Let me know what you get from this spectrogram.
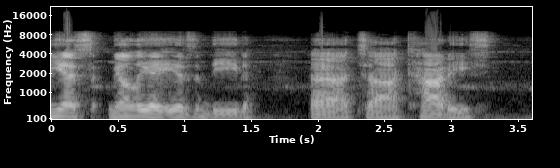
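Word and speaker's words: Cádiz: And yes, Melia is indeed at Cadiz, because the Z is pronounced like a TH in that particular region of Spain.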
